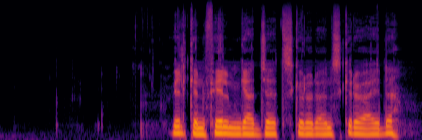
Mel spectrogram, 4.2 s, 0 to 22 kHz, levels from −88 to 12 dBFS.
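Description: Speech recording with no audible technical faults anywhere in it.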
